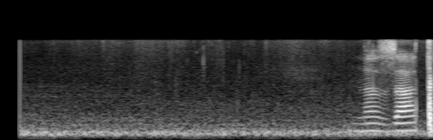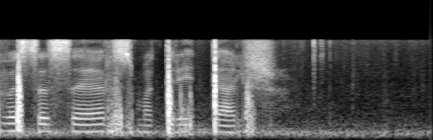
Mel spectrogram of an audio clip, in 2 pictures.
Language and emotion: Russian, neutral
